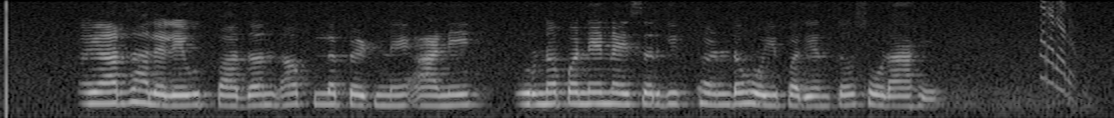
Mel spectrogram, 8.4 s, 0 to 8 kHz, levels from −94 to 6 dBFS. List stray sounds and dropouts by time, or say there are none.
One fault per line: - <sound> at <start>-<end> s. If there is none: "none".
- chirp at 7.8-8.1 s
